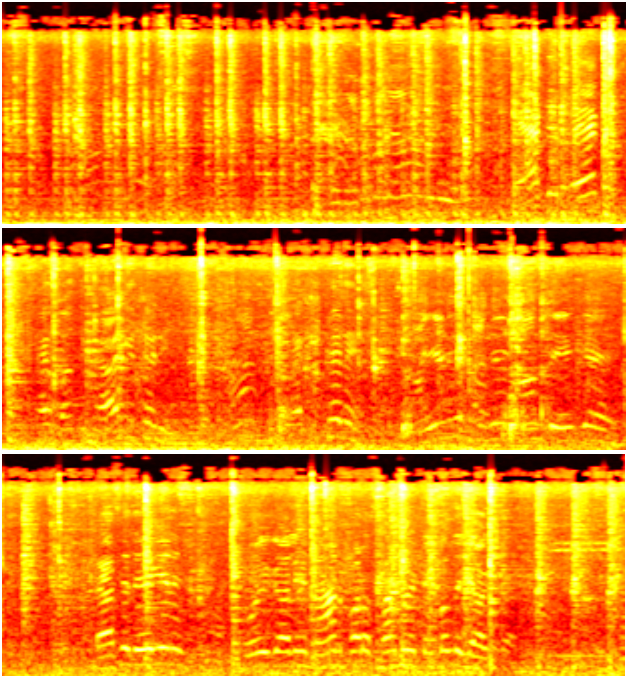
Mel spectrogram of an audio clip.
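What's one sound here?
A metal spatula scrapes and chops on a griddle.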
